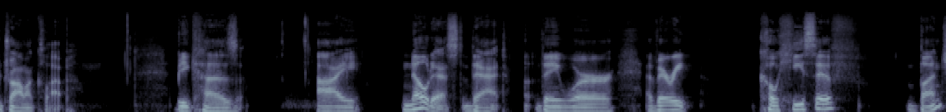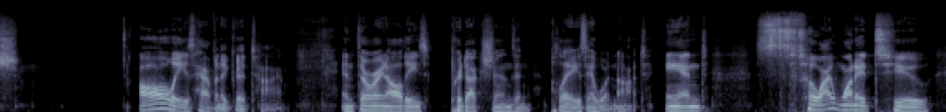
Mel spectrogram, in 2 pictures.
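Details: Stuttering in an adult male with blocks, facial tics and years of speech therapy; word and interjection repetitions are heard.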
